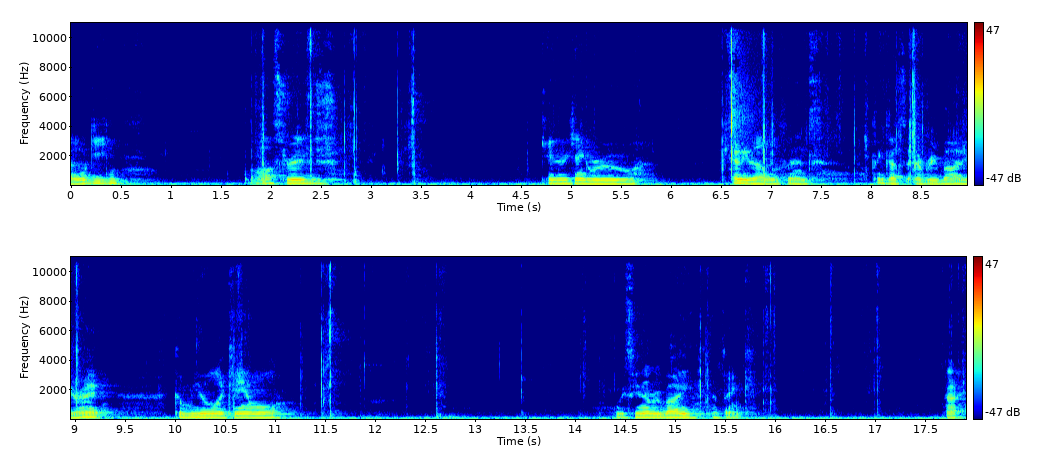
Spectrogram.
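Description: Playing cards rustle and slide between fingers.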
